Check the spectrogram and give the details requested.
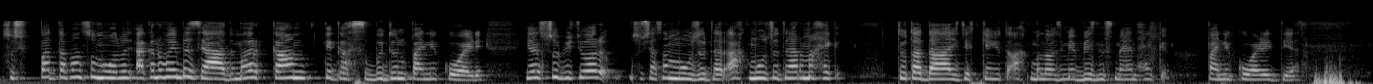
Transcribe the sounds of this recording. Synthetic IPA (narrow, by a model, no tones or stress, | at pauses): sut͡ʃʰpɐd̪ɐpɐnsumoːlmɐt͡ʃʲɐkɐnɐʋɐjbɨzʲaːd̪ɨmɐɡɐɾkamt̪iɡɐsbɨd̪ʲunpanikoːɽi | jɐlsubit͡ʃoːɾsut͡ʃasɐnmuzuɾd̪ɐɾʔɐkʰmuːzuɾd̪ɐɾmɐɦɐk | t̪iwt̪ad̪aːd͡ʒd̪it̪̚ʰkʲẽjut̪ɐkʰmɨlɐːzimebiznismɛːnɦɐk | pɐnʲikoːɽid̪iːt̪ʰ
